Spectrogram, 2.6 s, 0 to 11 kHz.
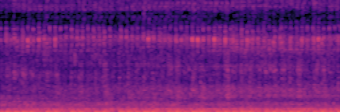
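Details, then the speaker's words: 1974 Ford 3000 gas three-cylinder tractor, revived after water locked the engine; new steering cylinders and muffler, synthetic oil with zinc additive. Even, steady putter at idle with regular low beat, no misses or knocks; runs pretty good, normal idle. "but i mean it runs pretty good like i said count nothing was completely locked up i'm very surprised"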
